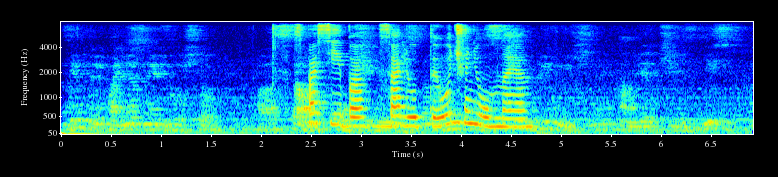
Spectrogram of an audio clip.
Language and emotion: Russian, positive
